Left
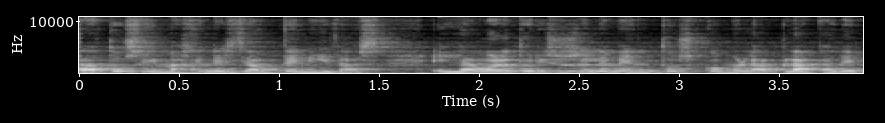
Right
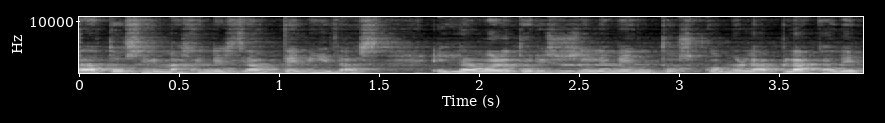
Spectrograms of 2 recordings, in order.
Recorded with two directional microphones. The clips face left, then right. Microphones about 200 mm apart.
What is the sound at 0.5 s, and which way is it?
Speech, 40° right (ahead or behind).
